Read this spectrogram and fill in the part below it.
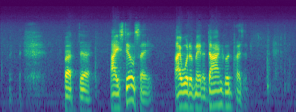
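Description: An older man laughs heartily.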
